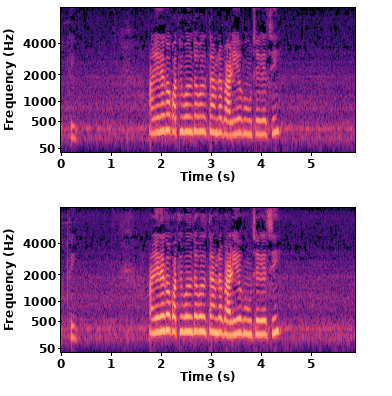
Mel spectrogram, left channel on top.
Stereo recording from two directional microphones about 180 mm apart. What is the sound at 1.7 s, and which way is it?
A man's voice, 10° right (ahead or behind).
